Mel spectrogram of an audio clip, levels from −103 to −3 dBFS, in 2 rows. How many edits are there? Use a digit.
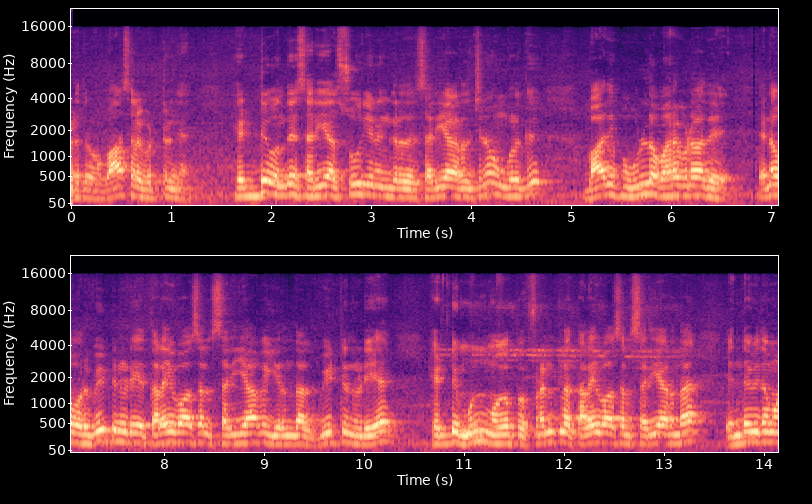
0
